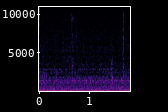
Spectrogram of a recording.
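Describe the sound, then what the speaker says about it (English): A high-riding pickup truck drives down a bumpy old back road, its engine a low, steady rumble heard from inside the cab, with faint rattles and knocks over a short stretch. "As I am driving down this bumpy old back road"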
